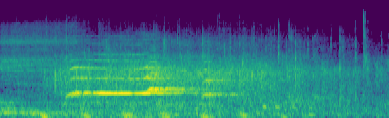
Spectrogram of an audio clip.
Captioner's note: audience cheers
